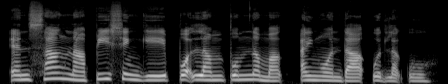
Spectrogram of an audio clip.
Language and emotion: Manipuri, neutral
